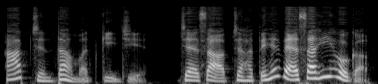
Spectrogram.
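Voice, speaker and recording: A rich mother-in-law from a moral tale, voiced by a woman. She is matter-of-fact and conscious of status, speaking at a medium pitch over faint music. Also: sing-song, measured pace, gravelly, no room sound, studio quality, full character voice. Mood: reassuring.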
